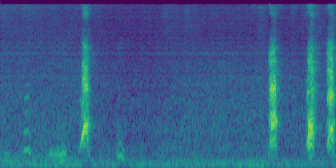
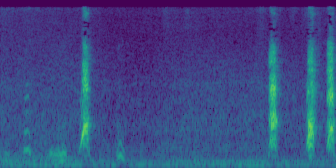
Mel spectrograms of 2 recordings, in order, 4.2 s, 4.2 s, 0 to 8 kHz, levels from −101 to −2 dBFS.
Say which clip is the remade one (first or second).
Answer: first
